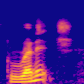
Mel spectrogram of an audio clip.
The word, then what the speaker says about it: Greenwich: 17th century, the Queen's House at Greenwich. The W is silent, it's Greenwich.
